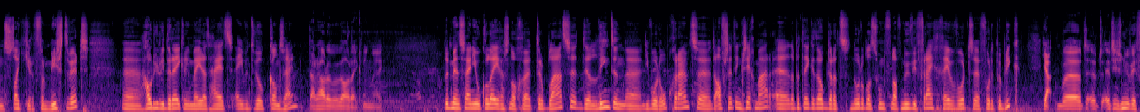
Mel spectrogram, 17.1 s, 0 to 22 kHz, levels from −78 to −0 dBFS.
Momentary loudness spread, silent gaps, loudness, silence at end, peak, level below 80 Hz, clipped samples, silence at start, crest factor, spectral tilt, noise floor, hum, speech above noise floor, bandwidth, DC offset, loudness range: 8 LU; none; -24 LUFS; 0 s; -6 dBFS; -56 dBFS; under 0.1%; 0 s; 18 dB; -5.5 dB/octave; -45 dBFS; none; 21 dB; 14 kHz; under 0.1%; 3 LU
